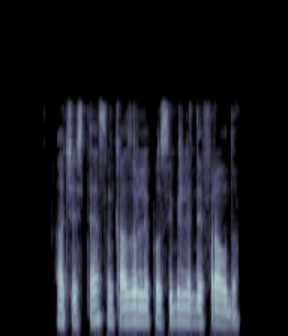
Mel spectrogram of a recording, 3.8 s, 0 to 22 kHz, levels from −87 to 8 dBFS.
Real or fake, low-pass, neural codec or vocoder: real; 7.2 kHz; none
